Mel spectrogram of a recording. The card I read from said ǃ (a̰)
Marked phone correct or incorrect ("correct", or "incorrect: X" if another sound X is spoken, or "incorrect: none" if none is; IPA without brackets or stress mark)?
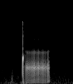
correct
